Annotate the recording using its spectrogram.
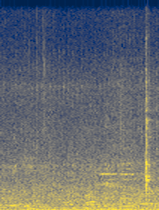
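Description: Steady background hum of traffic with faint voices, and one sharp tap on the glass counter just before the end as a small item is set down.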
